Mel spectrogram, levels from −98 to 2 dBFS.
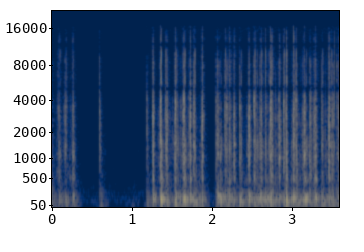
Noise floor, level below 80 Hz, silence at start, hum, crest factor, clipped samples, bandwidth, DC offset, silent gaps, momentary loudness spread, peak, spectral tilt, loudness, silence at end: -86 dBFS; -60 dBFS; 0 s; none; 28 dB; under 0.1%; 16.5 kHz; under 0.1%; none; 18 LU; -18 dBFS; -3.5 dB/octave; -42 LUFS; 0 s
